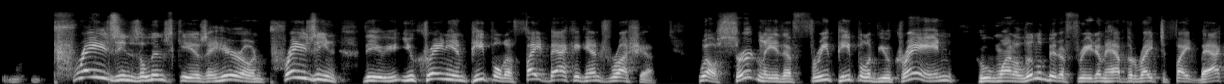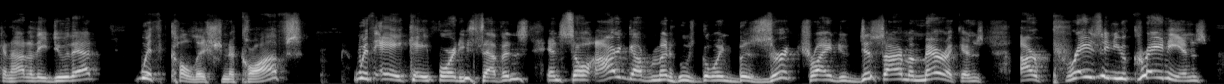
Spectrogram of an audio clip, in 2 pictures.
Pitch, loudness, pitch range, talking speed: 190 Hz, -18 LUFS, 155-225 Hz, 145 wpm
